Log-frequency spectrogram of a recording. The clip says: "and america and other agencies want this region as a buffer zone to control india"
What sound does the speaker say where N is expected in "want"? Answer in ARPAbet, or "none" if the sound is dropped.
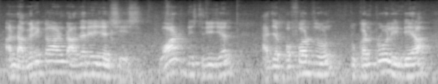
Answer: none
